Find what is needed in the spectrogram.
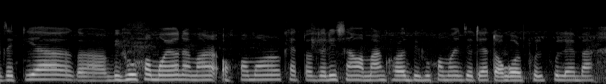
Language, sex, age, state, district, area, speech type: Assamese, female, 18-30, Assam, Dibrugarh, rural, spontaneous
